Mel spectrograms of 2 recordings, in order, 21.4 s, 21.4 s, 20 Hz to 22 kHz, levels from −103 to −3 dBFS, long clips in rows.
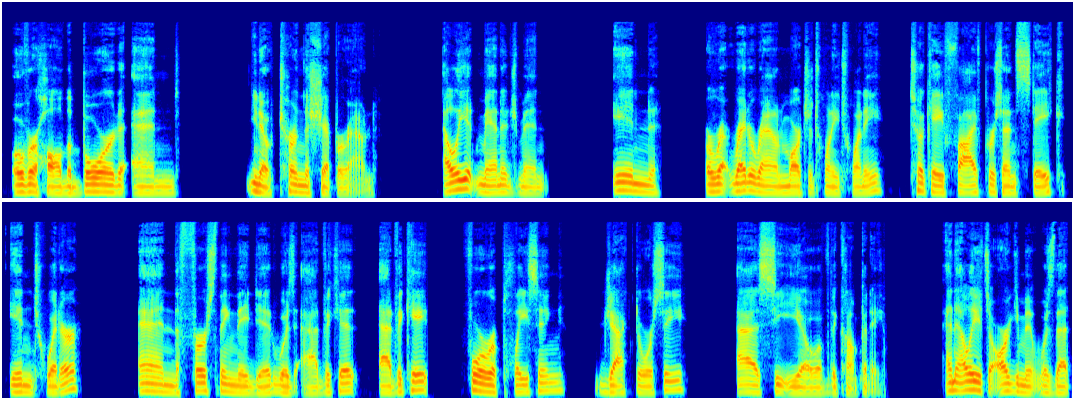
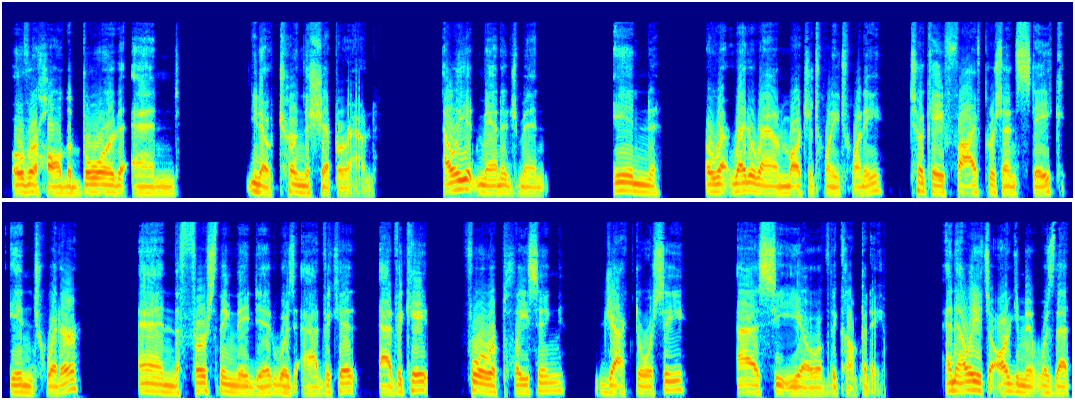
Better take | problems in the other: first | distortion; slight; 10 dB below the speech

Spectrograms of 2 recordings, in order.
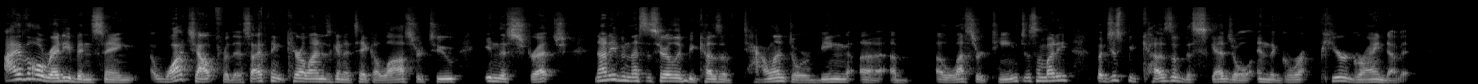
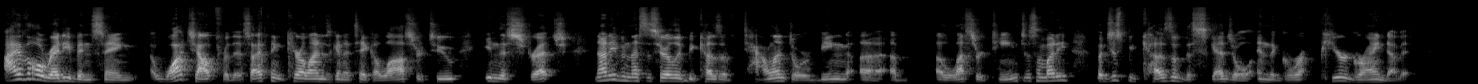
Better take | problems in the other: first | thin; somewhat; fading below 350 Hz

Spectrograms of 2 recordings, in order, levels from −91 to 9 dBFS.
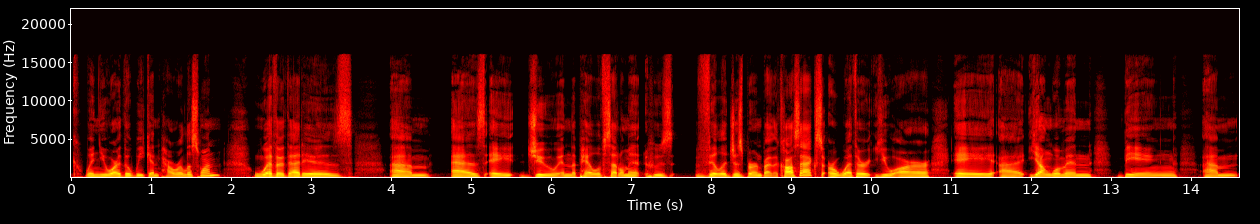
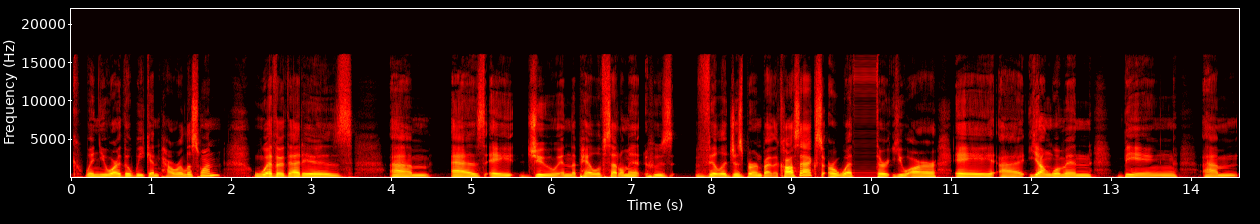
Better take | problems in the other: first | audio freezing; at 10 s

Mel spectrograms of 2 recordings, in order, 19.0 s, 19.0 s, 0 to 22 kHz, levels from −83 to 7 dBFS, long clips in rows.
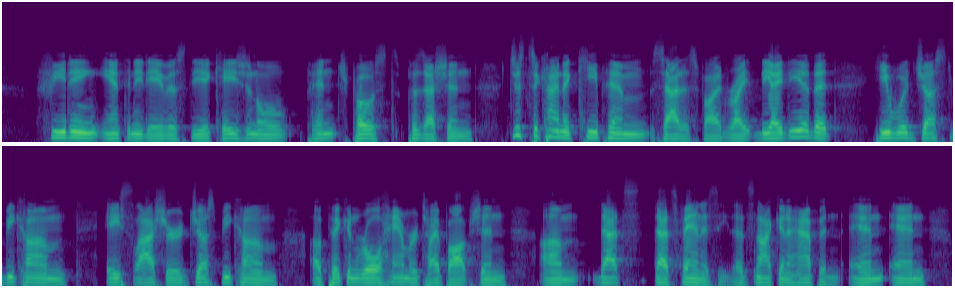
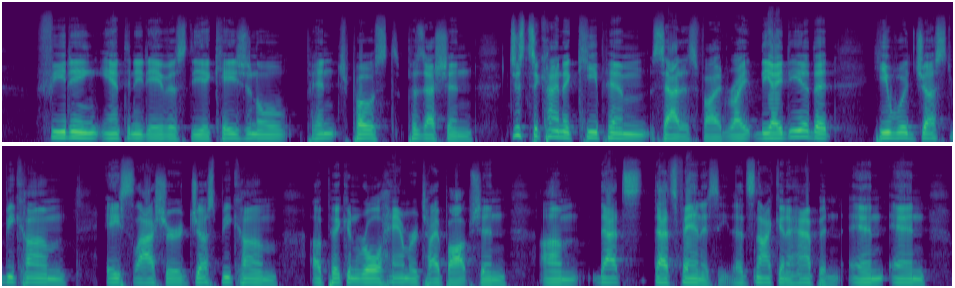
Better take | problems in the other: second | muffled; very; fading above 2.5 kHz

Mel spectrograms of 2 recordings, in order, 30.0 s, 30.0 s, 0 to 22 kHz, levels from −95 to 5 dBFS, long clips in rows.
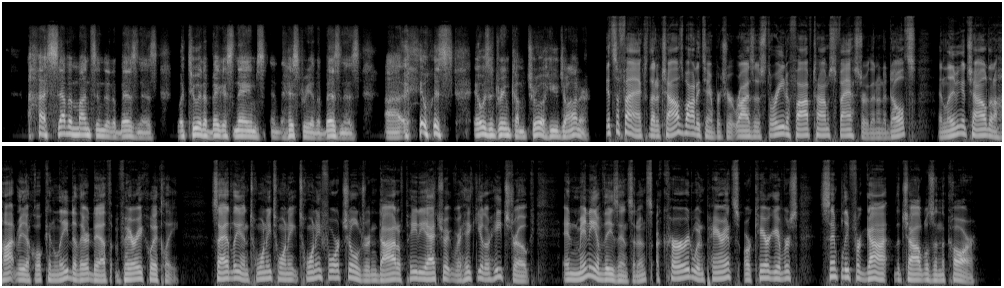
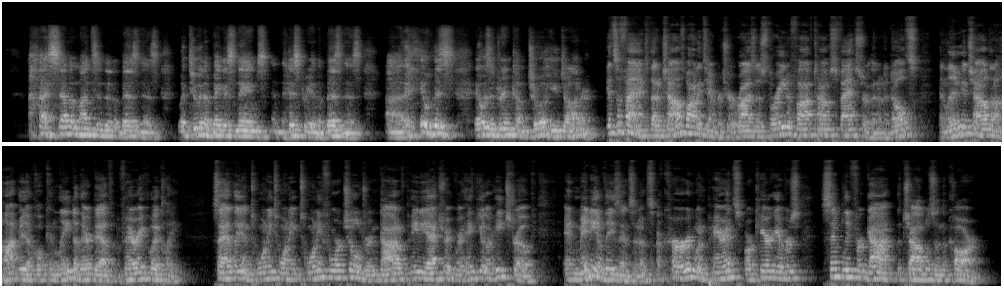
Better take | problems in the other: first | off-mic speech; far // room echo; slight; dies away in 0.3 s

